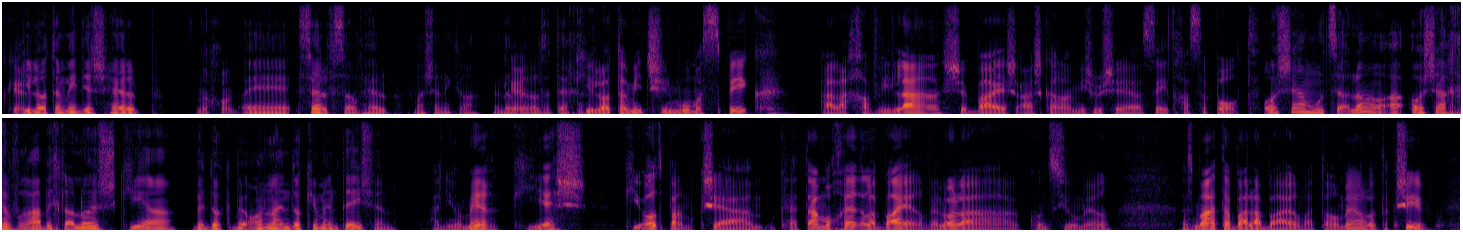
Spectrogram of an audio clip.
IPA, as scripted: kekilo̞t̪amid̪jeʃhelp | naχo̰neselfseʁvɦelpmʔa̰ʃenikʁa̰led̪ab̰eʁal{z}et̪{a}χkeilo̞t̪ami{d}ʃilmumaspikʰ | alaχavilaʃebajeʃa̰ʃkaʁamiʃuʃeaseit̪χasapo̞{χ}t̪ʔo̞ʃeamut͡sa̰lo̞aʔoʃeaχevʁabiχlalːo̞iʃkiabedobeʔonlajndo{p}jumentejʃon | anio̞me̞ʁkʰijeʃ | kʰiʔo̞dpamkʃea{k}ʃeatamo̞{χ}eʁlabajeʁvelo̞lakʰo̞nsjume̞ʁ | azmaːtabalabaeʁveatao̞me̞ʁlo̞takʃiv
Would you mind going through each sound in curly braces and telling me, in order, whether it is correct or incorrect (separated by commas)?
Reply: correct, incorrect, correct, incorrect, incorrect, correct, correct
